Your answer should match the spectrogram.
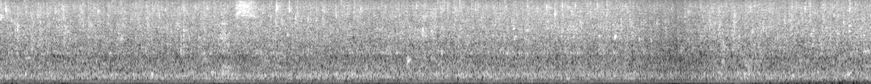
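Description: Steady trickling and splashing of running water from a fish store's aquarium filters and overflows, over a low steady hum.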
